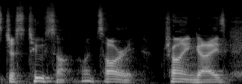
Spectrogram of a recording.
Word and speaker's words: Tucson: You don't pronounce a C. It's just Tucson.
